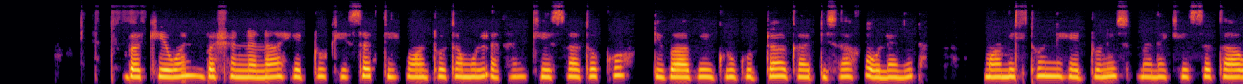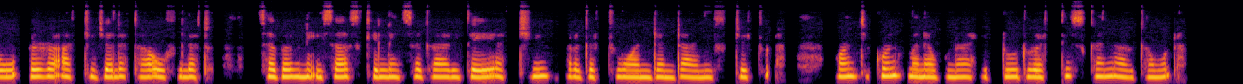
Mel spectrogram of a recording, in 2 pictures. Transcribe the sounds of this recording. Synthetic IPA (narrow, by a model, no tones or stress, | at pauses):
bɐkʰːe̞ːwɐnbɐʃɐnːɐnaːhɛd̪ːuːkʰe̞ːsːɐt̪ːɪwaːnt̪o̞ːt̪ɐmʊlʔɐt̪ɐŋkʰe̞ːsːaːt̪ɔkːɔ | d̪̥ɪbaːbeːɡʊɾɡʊd̪ːaːɡaːd̪ːɪsaːfo̞ːlɐniᶑɐ̥ | maːmɪlt̪ʰo̞ːnːɪɦɛd̪ːuːnɪsmɐnɐkʰe̞ːsːɐt̪aːʔuːɪrːɐʔɐt͡ʃːɪd͡ʒɐlɐt̪ʰaːʔuːfɪlɐt̪ʊ̥ | sɐbɐbnɪʔɪsaːskʼɪlːensɐɡaːɾiːt̪ɐʔeːɐt͡ʃːiːɐɾɡɐt͡ʃːuːwaːnd̪ɐnd̪ɐʔɐniːfd͡ʒɛt͡ʃːuːᶑɐ̥ | waːnt̪ɪkʊnmɐnɐbʊnaːhɛd̪ːuːd̪ʊɾɐt̪ːɪskɐnɐɾɡɐmʊᶑɐ̥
